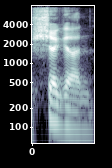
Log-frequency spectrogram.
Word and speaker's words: Şengün: I think he pronounced his name Shagun.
